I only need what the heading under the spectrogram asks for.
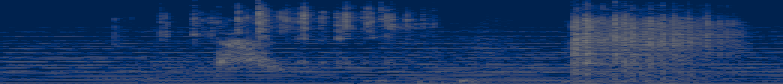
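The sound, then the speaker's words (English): Dice clatter and tumble across a hard table, a flurry of quick clicks, then a second louder rattling burst, with no voices. “Can we get enough dice?”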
